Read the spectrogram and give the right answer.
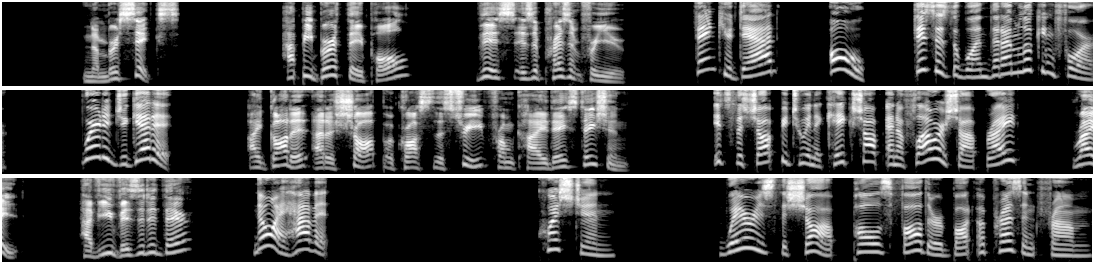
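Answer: Across the street from Kaede Station, between a cake shop and a flower shop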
